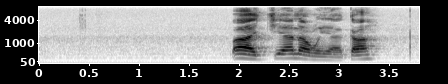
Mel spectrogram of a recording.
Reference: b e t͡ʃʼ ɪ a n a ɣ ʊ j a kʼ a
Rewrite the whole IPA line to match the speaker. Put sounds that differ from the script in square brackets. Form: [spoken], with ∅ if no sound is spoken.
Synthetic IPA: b [a] t͡ʃʼ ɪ a n a ɣ ʊ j a kʼ a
